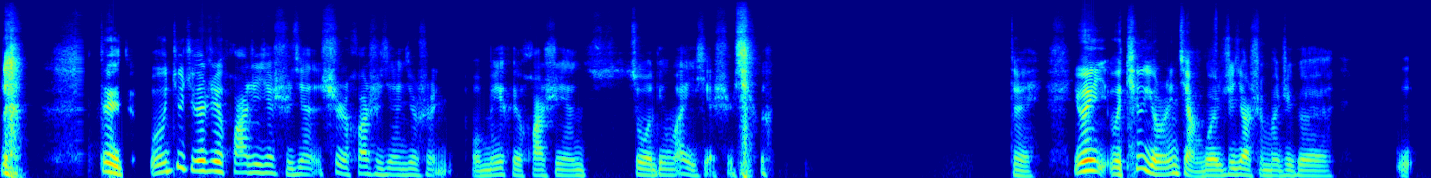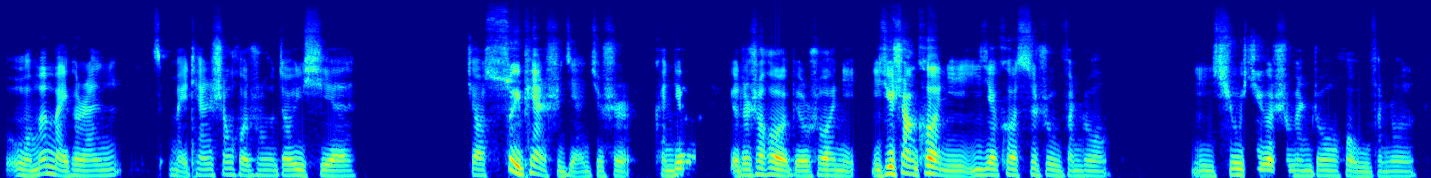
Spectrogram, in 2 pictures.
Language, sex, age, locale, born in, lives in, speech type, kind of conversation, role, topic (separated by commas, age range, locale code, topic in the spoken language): Chinese, male, 40-44, zh-CN, China, United States, conversation, unstructured, none, 你觉得智能手机让生活变得更好吗？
